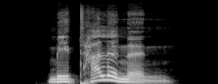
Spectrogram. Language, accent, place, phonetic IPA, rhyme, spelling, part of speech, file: German, Germany, Berlin, [meˈtalənən], -alənən, metallenen, adjective, De-metallenen.ogg
- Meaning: inflection of metallen: 1. strong genitive masculine/neuter singular 2. weak/mixed genitive/dative all-gender singular 3. strong/weak/mixed accusative masculine singular 4. strong dative plural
